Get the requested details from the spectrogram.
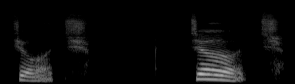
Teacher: During the articulation of this sound, the soft palate is raised to shut off the nasal passage of air. A complete closure is formed in the oral cavity by a firm contact that is made between the tip and the blade of the tongue and the alveolar ridge. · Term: ch sound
